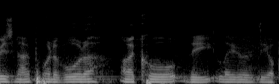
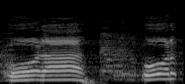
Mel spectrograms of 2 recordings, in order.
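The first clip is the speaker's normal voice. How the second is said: loud raised call to order; shouting order order; 10 semitones higher, 4 dB louder, slower than usual. Real, not acted. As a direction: bark order over the noise. Speaker calls the House to order.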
